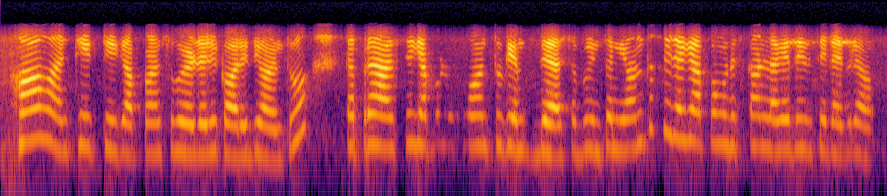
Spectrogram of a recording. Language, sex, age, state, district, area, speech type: Odia, female, 18-30, Odisha, Sundergarh, urban, conversation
